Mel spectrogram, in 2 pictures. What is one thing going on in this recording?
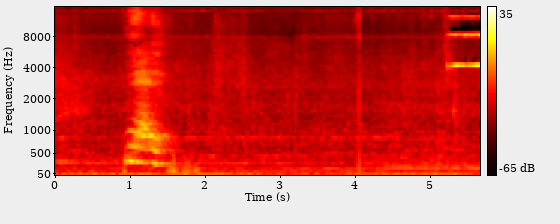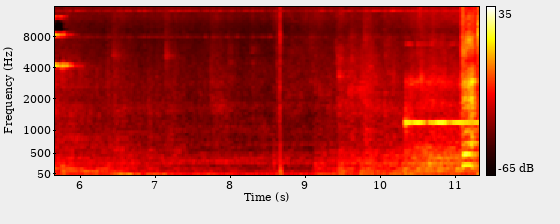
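An elevator car hums as it travels.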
